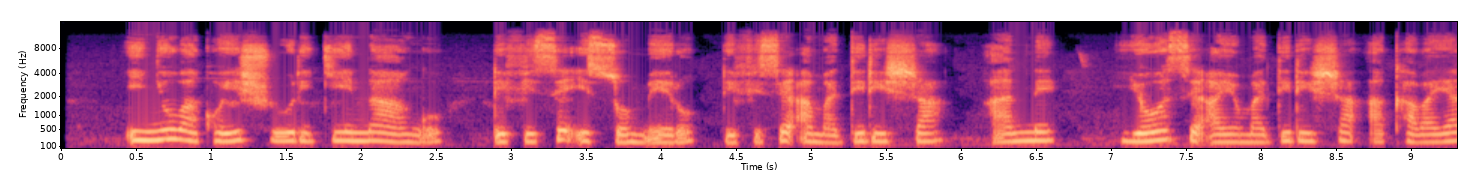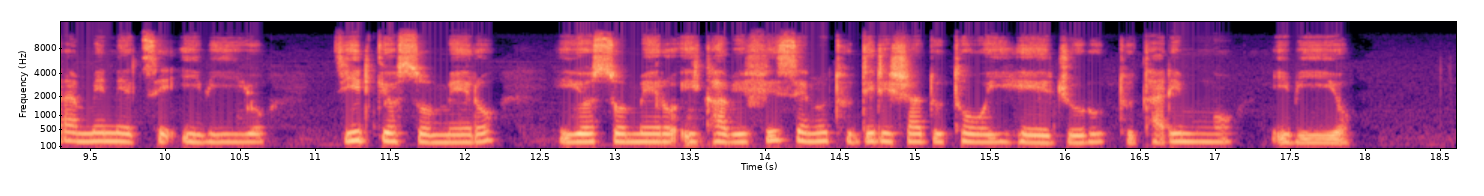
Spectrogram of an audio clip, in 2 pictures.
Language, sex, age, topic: Rundi, female, 25-35, education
